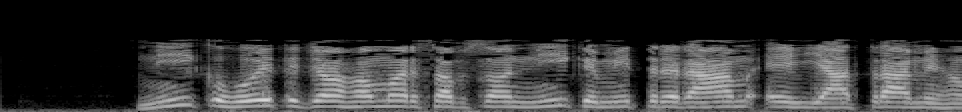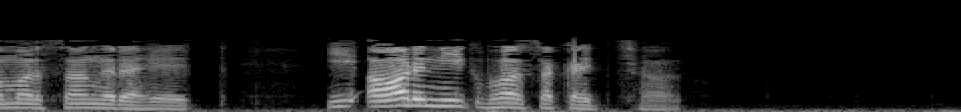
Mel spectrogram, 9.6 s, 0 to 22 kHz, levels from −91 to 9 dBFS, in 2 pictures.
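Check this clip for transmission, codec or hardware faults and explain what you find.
One codec fault runs through the whole speech clip: low-bitrate audio saved at a high bitrate. Nothing is heard above 5.1 kHz, leaving the speech dull. The likely cause is a very low-bitrate encoding, later re-encoded generously, which cannot restore the lost detail.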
